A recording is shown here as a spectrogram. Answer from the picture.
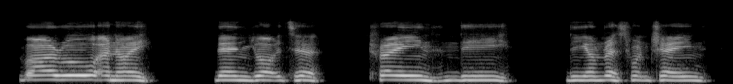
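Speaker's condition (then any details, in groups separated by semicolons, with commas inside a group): Cerebral palsy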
